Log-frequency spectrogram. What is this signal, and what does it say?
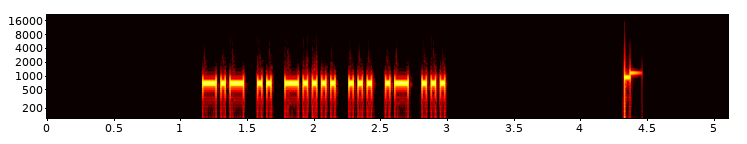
Morse code, heard as a keyed tone, about 34 wpm, 700 Hz. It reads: KI6SAS
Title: USA Call Signs - 3x Character Spacing - 35wpm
